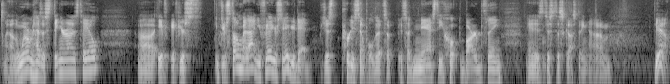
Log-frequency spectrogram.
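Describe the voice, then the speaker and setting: A man's voice: lowish voice, sing-song, unhurried, creaky, bright, forceful tone. A man hosting a casual, rambling explainer on tabletop game monsters, reading out rules and tossing in informal, emphatic asides.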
